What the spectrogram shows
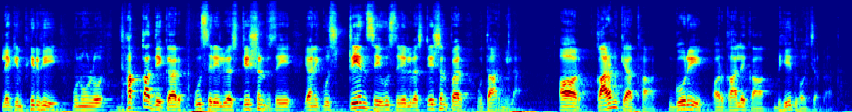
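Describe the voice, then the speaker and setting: A man's voice: medium pitch, moderate pace. A man with a Bihari accent teaching a history lesson for exam students, posing questions and answering them himself. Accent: Bihari Hindi. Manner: lively, asks and answers his own questions.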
